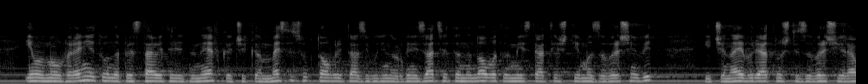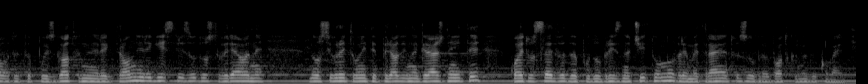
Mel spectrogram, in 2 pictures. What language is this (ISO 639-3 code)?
bul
